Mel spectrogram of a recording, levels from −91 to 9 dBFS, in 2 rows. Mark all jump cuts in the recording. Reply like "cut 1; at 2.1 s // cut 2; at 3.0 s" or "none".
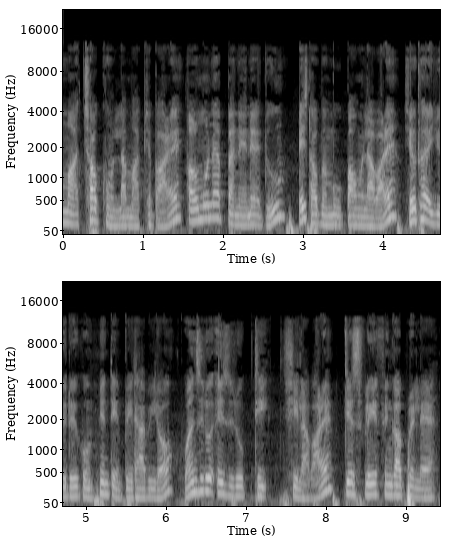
cut 1; at 1.5 s // cut 2; at 3.0 s // cut 3; at 7.1 s // cut 4; at 8.2 s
